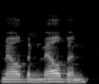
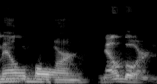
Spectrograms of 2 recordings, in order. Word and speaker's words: Melbourne: We pronounce Melbourne. You guys probably pronounce it Melbourne.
